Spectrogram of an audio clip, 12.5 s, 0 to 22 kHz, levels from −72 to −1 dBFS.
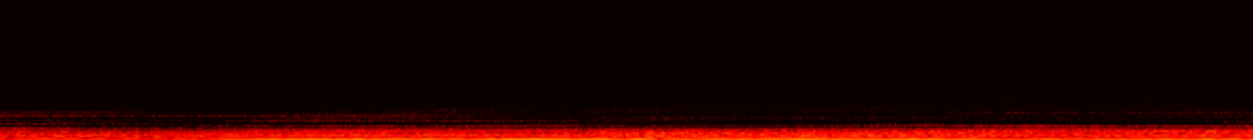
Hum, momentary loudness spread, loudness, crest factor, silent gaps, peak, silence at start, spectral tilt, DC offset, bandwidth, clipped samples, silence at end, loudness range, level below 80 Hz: none; 7 LU; -37 LUFS; 14 dB; none; -22 dBFS; 0 s; -8 dB/octave; under 0.1%; 8.4 kHz; under 0.1%; 0 s; 2 LU; -38 dBFS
